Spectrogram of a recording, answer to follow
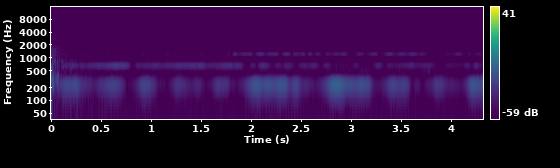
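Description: Faint meditative background music: a sustained drone of a few steady held pitches, gently swelling and fading.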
